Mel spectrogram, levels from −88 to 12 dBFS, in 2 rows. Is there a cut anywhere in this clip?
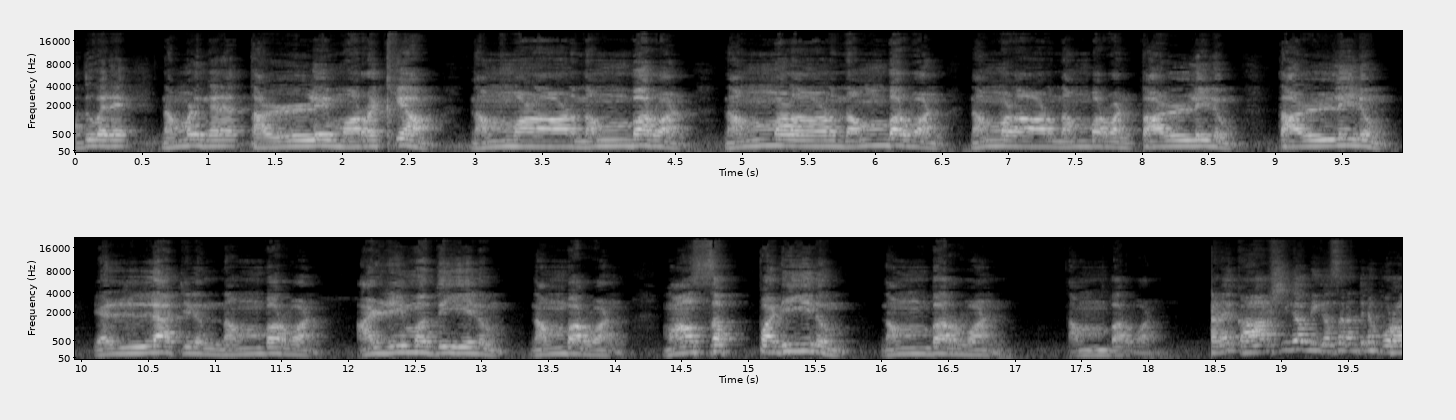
yes; 1 cut; at 18.5 s

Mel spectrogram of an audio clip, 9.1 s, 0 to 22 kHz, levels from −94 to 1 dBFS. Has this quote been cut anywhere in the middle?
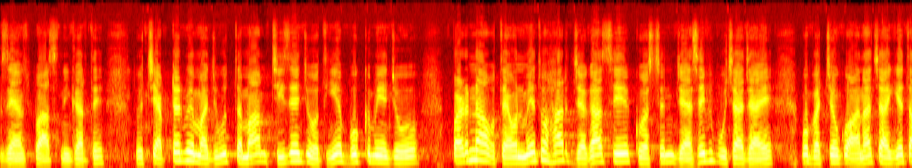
yes; 1 cut; at 1.2 s

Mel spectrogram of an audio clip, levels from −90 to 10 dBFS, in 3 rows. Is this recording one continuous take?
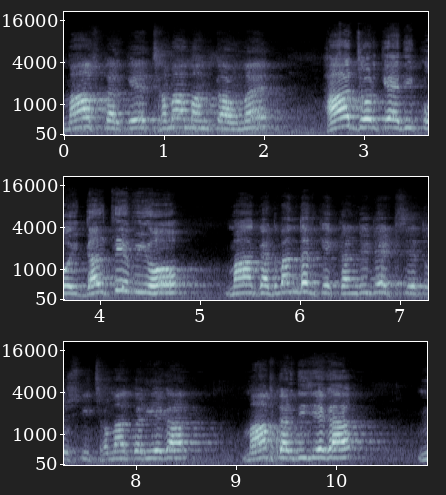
yes; 0 cuts

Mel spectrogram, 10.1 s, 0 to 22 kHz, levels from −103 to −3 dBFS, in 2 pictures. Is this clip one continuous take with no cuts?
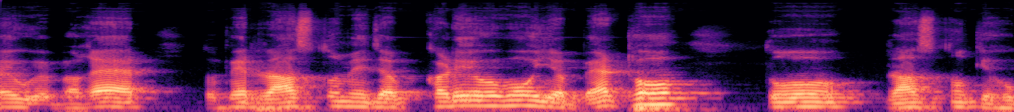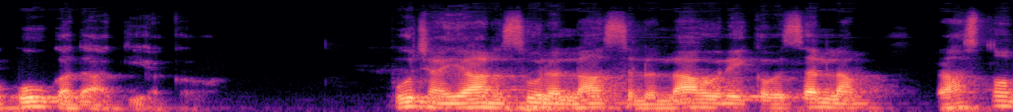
yes; 0 cuts

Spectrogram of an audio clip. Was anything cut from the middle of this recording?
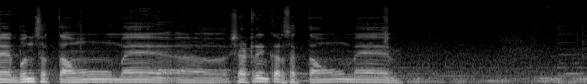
no; 0 cuts

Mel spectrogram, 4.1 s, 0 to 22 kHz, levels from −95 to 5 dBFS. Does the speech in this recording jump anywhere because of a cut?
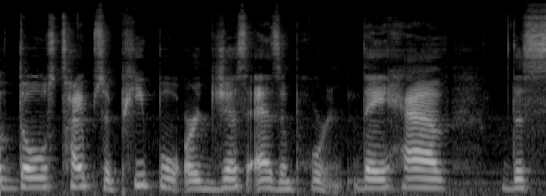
yes; 1 cut; at 2.6 s

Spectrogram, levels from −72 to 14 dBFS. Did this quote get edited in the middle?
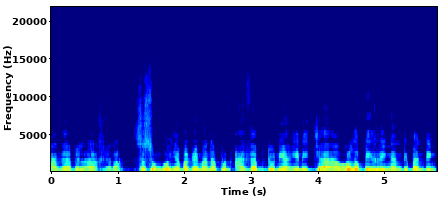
yes; 1 cut; at 1.2 s

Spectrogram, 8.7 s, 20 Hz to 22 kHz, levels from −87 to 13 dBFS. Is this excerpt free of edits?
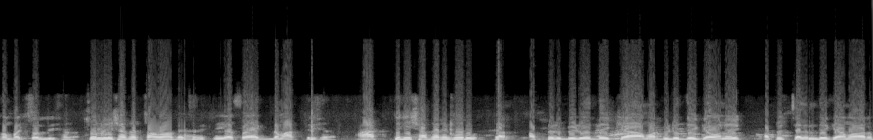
no; 1 cut; at 5.0 s

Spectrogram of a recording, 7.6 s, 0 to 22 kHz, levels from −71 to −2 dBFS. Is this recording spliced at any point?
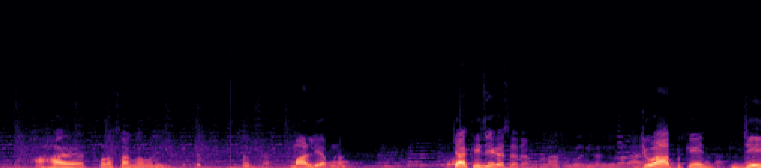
no; 0 cuts

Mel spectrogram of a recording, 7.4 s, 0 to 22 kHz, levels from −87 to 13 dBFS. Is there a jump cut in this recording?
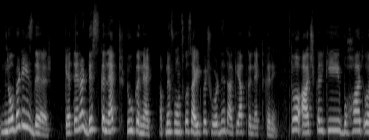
yes; 3 cuts; at 1.1 s, 3.1 s, 5.6 s

